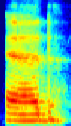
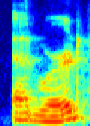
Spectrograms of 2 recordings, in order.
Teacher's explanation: Edward, we have ed, the red tent vowel, Edward, first syllable stress as well. The W-A-R-D sounds like word, Edward, word, like the word were plus D.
